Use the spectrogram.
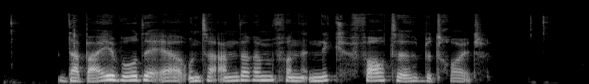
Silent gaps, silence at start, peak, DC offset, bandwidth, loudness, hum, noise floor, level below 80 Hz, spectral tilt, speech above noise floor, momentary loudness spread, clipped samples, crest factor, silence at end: none; 0.6 s; -4 dBFS; under 0.1%; 11.5 kHz; -22 LUFS; none; -59 dBFS; -62 dBFS; -6.5 dB/octave; 38 dB; 12 LU; under 0.1%; 18 dB; 1.05 s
